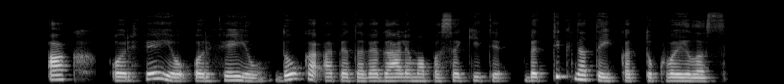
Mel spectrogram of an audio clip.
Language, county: Lithuanian, Vilnius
